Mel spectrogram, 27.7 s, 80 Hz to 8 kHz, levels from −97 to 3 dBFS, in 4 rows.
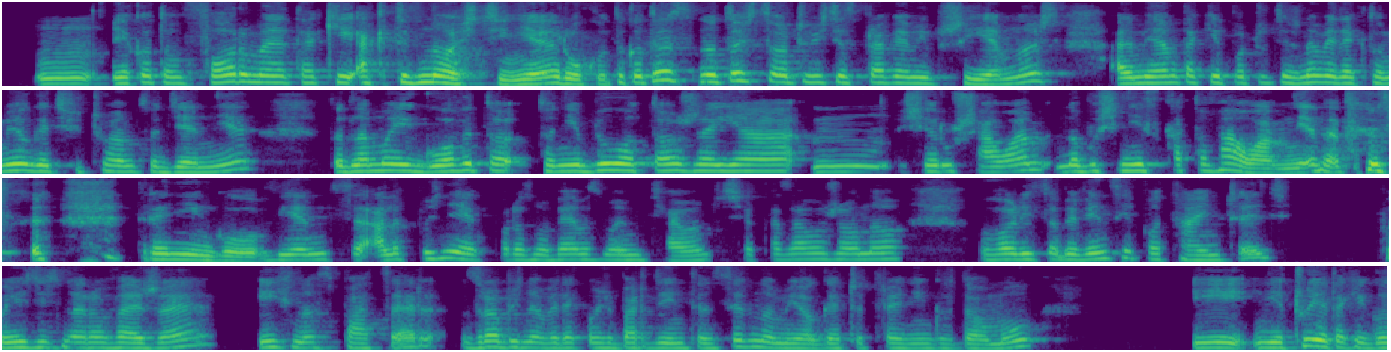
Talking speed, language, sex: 195 wpm, Polish, female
